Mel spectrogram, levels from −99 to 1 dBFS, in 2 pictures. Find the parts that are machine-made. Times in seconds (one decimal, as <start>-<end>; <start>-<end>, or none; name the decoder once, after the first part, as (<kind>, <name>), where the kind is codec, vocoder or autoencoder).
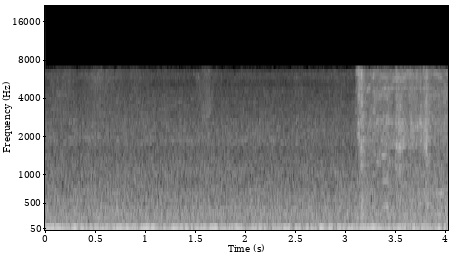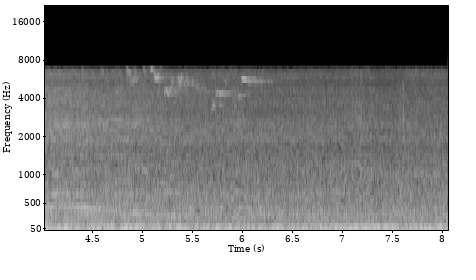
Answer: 6.9-7.5 (vocoder, Vocos)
